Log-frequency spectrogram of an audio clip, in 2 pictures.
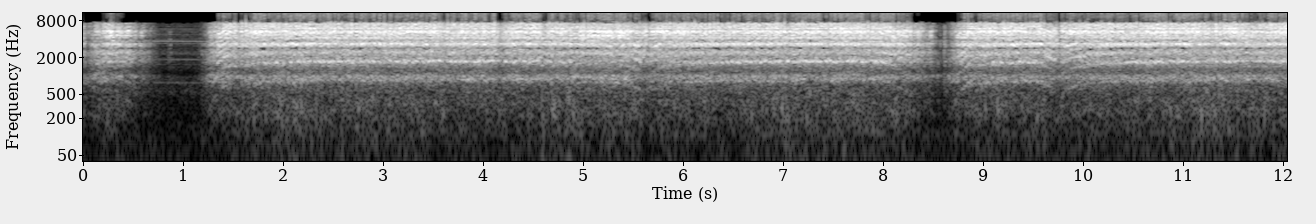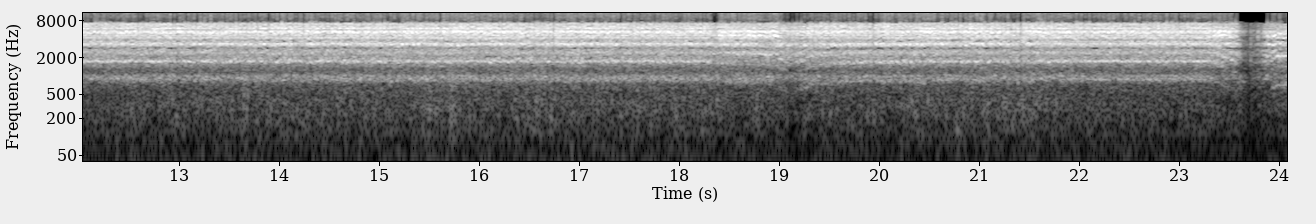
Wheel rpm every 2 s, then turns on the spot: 60, 230, 210, 190, 160, 220, 230, 230, 230, 210, 230, 160.
none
